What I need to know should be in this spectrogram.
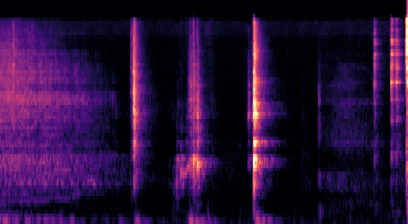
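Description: A metal cup clinks down onto a scale.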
